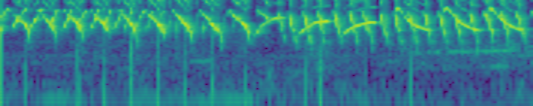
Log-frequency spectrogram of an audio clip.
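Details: Canaries dueling in song, meant to spur silent birds to sing: rapid chains of sharp down-slurred chips give way to slower, rising and falling whistled sweeps, with faint clicks beneath.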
